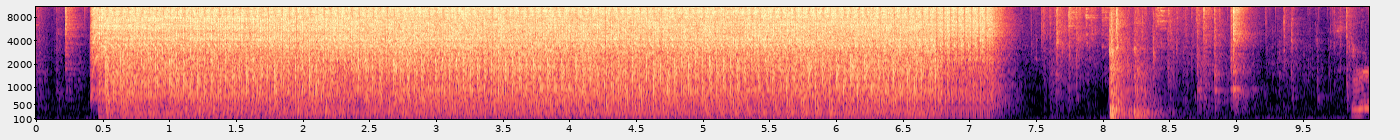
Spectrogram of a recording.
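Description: Zion Arms PW9 Carbine Mod1 airsoft electric gun (AEG) firing full auto in one unbroken burst of about seven seconds, stopping as the mid-cap magazine runs empty. A few sharp knocks follow in the pause, and firing starts again at the very end.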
